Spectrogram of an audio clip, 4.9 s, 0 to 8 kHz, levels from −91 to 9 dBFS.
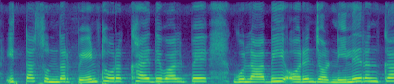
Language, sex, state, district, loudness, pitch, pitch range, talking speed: Hindi, female, Uttar Pradesh, Lalitpur, -12 LUFS, 280 Hz, 255-295 Hz, 170 wpm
